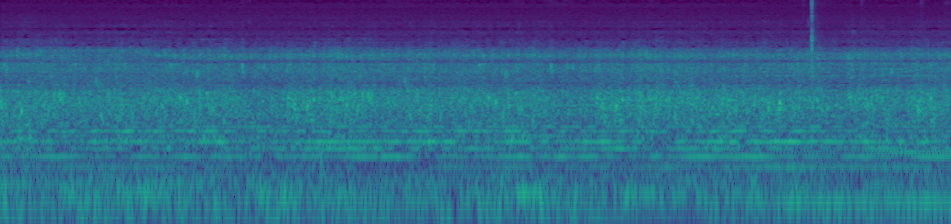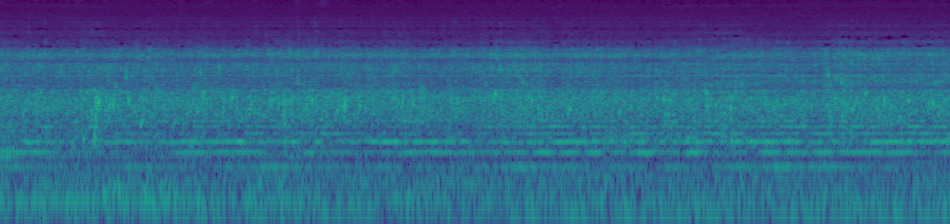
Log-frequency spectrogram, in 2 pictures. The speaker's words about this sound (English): And just keep the visualization of this beautiful creek in a beautiful, nice wood or forest. And just be in that space, relaxing with the water sound.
